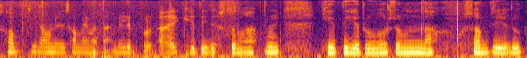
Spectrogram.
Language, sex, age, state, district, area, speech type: Nepali, female, 30-45, West Bengal, Jalpaiguri, rural, spontaneous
